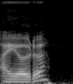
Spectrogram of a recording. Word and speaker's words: iota: Next we have an iota. Both the I and even the small iota look a little bit like a I. That's not too difficult for us. That has the I sound like in fit.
